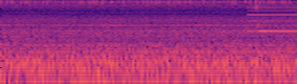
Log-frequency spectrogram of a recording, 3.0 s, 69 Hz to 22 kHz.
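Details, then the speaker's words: DIY transistor speaker start delay relay for a car amplifier. Background hiss, then a high, even buzzer tone about 2.5 seconds after reconnecting power as the relay closes; the capacitor sets the delay length. "Dia perlukan beberapa saat."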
